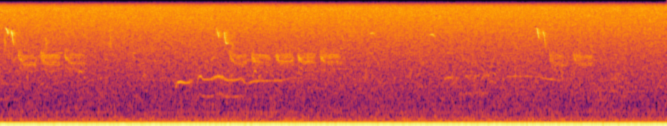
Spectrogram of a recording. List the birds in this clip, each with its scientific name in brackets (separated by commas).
Somali Tit (Melaniparus thruppi)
